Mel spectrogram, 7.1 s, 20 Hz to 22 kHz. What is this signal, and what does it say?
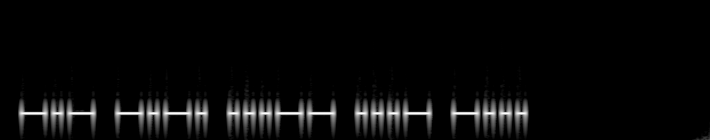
Morse code, heard as a keyed tone, about 17 wpm, 700 Hz. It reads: KC3VB
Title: Speed Racing - USA 2x2 Call Signs 15wpm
